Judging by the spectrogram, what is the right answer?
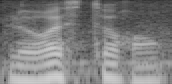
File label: "Restaurant", French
